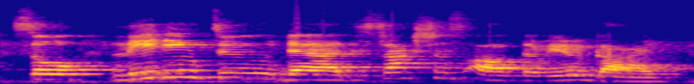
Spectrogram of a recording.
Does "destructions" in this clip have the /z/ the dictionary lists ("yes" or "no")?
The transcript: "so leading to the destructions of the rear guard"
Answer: no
